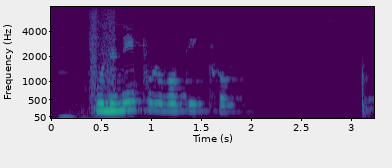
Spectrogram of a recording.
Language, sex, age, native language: Icelandic, male, 11, Icelandic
